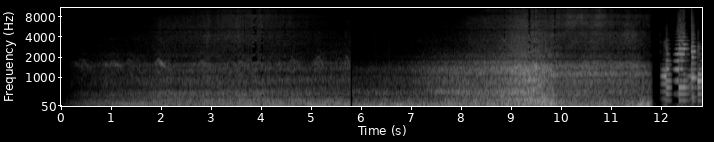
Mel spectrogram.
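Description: Hyundai Elantra GT hatchback driving past, with engine and tyre noise that swells to a peak about three quarters of the way through as the car passes close, then falls away. The sound breaks off briefly near the middle.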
